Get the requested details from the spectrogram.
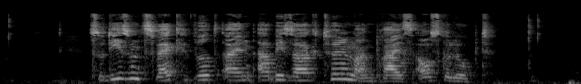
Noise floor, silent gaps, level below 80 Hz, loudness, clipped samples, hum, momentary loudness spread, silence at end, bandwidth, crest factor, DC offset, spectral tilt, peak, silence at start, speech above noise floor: -58 dBFS; none; -64 dBFS; -27 LUFS; under 0.1%; none; 14 LU; 0.1 s; 12 kHz; 22 dB; under 0.1%; 0 dB/octave; -10 dBFS; 0.1 s; 29 dB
